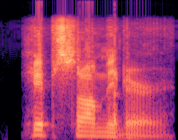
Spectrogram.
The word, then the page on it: Hypsometer: American English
